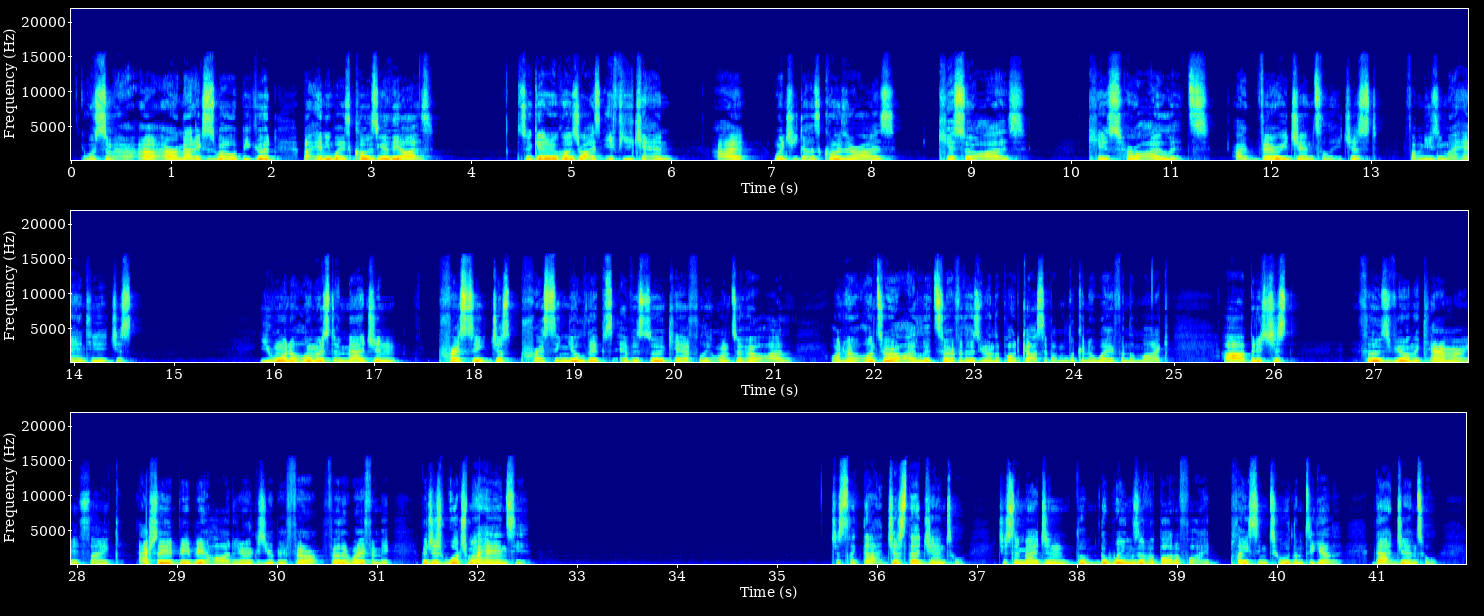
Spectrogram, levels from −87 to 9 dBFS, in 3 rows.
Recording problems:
none

